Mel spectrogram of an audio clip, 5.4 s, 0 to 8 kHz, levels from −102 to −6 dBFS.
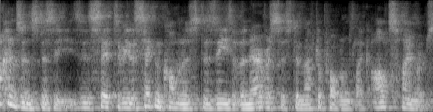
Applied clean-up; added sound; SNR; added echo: none; none; none; reverberation time 0.7 s.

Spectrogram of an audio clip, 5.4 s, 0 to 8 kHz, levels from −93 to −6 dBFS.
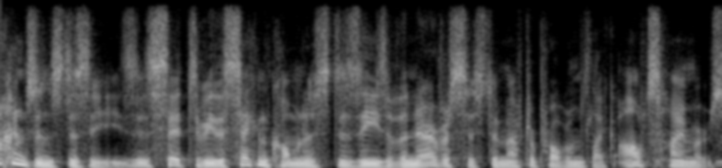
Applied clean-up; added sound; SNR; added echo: none; none; none; none.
